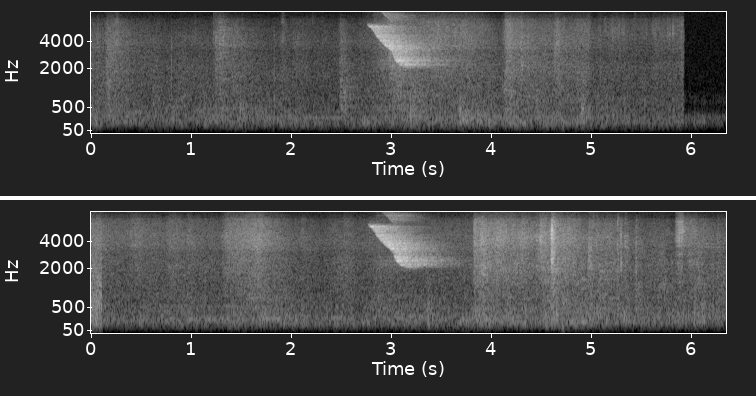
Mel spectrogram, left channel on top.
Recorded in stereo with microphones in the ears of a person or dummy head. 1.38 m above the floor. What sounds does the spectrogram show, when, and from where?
2.8 s a bird: 70° left (ahead or behind), 0.9 m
